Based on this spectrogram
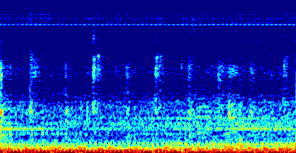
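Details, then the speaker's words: DLTB bus diesel engine on restart during troubleshooting: raised steady high idle with rapid light ticking and loud engine noise; throttle pedal gives no response, sensor fault suspected, mechanic fetching another sensor. "Ayun, umistart siya. Mataas pa rin talaga yung minor niya mga kasaudrod. Kung maririnig ninyo ang ingay ng makina, oh."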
